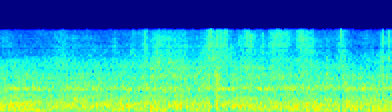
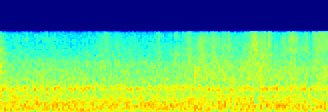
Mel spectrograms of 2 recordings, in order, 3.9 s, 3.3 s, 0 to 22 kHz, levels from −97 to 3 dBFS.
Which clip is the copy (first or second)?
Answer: first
